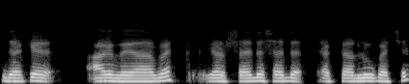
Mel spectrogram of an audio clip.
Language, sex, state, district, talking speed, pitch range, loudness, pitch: Bengali, male, West Bengal, Jhargram, 205 wpm, 145-155 Hz, -15 LUFS, 150 Hz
